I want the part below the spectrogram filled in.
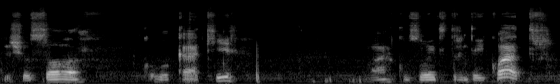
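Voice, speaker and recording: A man with a husky voice, speaking informally as a missionary pastor in a halting way, often checking in with his listener. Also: on the low side, slight background noise. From Belo Horizonte, Brazil. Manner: halting, frequent tag questions to the listener. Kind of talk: informal testimony and Bible teaching. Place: live social media video call.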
